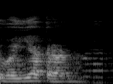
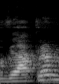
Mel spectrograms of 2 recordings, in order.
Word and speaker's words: वैयाकरण: उसको ज्ञान बोलना है, संस्कृत भाषा ज्ञान, और व्याकरण नहीं बोलना है, बल्कि क्या बोलना है? वैयाकरण।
